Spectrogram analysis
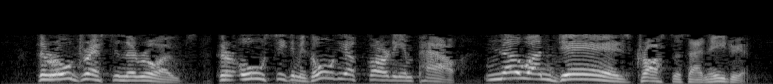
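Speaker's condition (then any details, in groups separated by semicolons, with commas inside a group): No condition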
